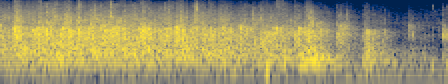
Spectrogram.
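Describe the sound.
Warm audience applause welcoming guests to the stage: dense, steady clapping that fills the whole stretch and thins slightly toward the end.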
